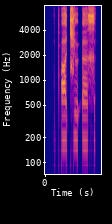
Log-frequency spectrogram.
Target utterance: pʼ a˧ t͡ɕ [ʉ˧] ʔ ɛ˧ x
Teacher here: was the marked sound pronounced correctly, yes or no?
yes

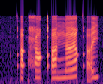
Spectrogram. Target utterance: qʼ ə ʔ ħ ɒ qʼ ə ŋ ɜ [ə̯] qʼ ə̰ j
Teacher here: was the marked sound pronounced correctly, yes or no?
no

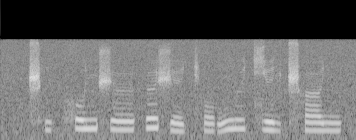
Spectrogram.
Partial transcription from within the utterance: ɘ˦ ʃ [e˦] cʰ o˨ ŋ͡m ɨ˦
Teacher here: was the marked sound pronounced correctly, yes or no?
no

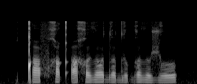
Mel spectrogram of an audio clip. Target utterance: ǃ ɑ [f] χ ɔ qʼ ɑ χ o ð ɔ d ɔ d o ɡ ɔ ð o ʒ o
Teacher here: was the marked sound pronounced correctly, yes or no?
yes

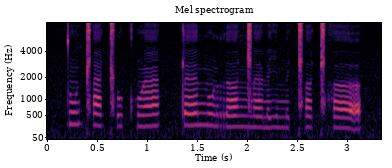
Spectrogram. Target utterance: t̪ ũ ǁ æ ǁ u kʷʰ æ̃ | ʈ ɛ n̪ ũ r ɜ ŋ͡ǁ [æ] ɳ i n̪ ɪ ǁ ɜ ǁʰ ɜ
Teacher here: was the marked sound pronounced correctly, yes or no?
no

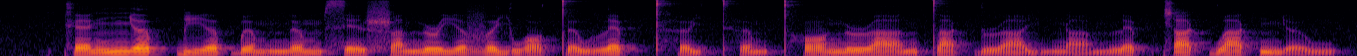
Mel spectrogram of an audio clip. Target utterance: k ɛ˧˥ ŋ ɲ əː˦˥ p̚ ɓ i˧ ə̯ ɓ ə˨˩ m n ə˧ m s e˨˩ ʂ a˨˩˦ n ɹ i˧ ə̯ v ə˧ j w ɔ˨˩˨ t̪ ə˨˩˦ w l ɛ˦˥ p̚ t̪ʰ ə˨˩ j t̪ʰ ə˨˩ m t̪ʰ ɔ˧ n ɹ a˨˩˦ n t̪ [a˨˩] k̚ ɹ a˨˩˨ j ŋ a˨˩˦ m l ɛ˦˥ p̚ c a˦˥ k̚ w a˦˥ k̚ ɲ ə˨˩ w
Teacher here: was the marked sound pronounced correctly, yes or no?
yes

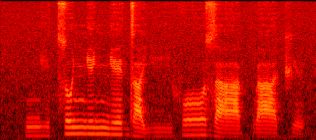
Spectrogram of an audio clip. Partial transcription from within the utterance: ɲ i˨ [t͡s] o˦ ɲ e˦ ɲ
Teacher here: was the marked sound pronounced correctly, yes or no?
yes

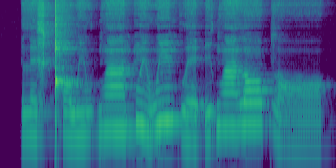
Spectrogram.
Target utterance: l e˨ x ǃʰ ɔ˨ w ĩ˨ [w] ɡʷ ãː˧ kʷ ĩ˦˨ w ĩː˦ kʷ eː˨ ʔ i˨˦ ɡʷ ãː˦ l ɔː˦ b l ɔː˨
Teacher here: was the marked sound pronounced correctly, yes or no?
yes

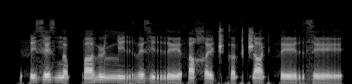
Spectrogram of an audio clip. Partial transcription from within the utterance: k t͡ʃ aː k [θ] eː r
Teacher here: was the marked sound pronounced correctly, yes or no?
yes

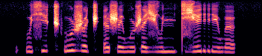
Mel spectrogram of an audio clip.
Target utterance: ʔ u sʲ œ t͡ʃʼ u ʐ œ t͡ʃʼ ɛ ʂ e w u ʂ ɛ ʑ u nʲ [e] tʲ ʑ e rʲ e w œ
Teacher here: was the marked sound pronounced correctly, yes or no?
yes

